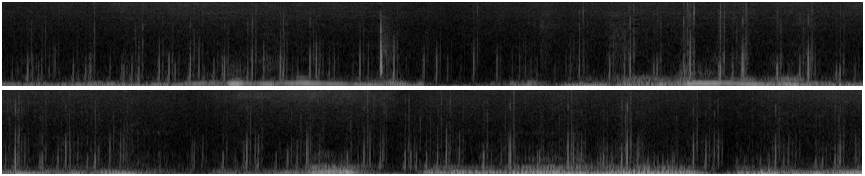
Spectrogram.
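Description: Fingertips with long nails grip and rub red fluffy synthetic-fur earmuffs on a mannequin head. The result is a deep, muffled rumbling and swishing, almost all low frequency, with soft repeated scratchy strokes and swelling, wavering tones.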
